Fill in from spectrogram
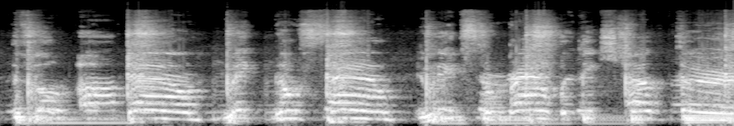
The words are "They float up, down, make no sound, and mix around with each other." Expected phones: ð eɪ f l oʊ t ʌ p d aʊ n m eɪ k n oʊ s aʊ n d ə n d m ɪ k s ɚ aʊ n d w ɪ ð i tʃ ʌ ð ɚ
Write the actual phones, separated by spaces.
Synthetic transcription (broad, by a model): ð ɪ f oʊ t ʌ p d aʊ n m eɪ k n oʊ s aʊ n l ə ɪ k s ɚ aʊ n d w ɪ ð i tʃ ʌ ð ɚ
